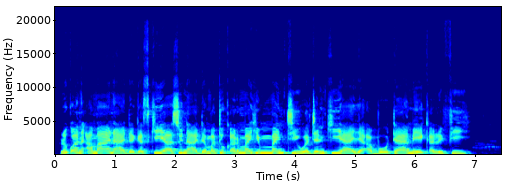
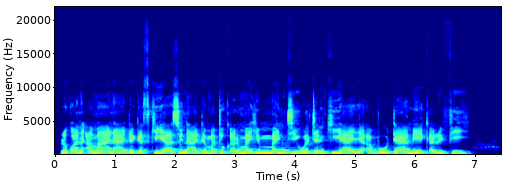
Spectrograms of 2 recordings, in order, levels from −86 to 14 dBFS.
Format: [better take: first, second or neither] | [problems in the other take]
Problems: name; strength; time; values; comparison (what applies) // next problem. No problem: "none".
first | background sound (Bowed string instrument); 18 dB below the speech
